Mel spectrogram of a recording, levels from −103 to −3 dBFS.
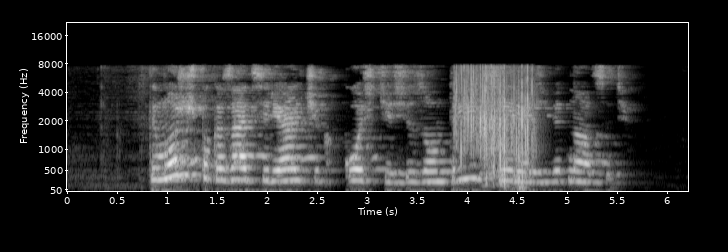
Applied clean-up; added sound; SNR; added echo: classical method WPE with log-MMSE.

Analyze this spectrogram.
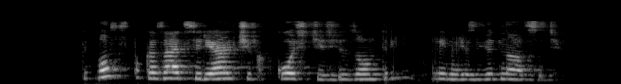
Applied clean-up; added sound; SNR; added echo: neural mask model DeepFilterNet 3.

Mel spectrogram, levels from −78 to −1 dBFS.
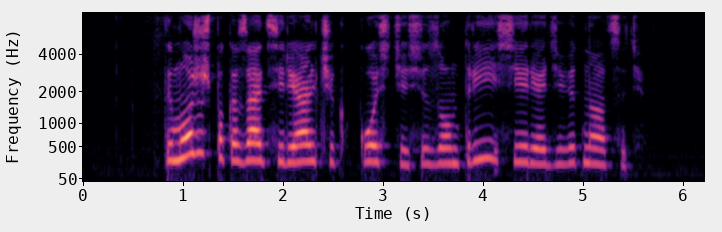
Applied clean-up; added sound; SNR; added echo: none; none; none; none.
